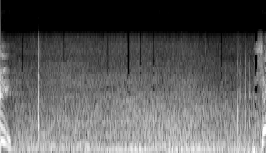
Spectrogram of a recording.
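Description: Street traffic with a car engine running close by: a steady low hum over road noise. A shouted word falls away at the start, there is a single click about half a second in, and the next shout begins just before the end.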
